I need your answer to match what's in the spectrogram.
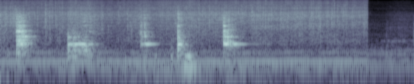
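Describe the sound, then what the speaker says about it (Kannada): Eggs frying in oil in a pan, a constant close sizzle with several sharp scraping stirs of a spatula, cutting off abruptly near the end. "ಮೊಟ್ಟೆ ಎಲ್ಲ ಚೆನ್ನಾಗಿ ಫ್ರೈ ಆಗಿದೆ ನೋಡಿ."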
